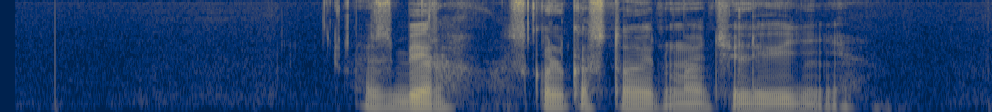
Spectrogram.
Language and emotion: Russian, neutral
